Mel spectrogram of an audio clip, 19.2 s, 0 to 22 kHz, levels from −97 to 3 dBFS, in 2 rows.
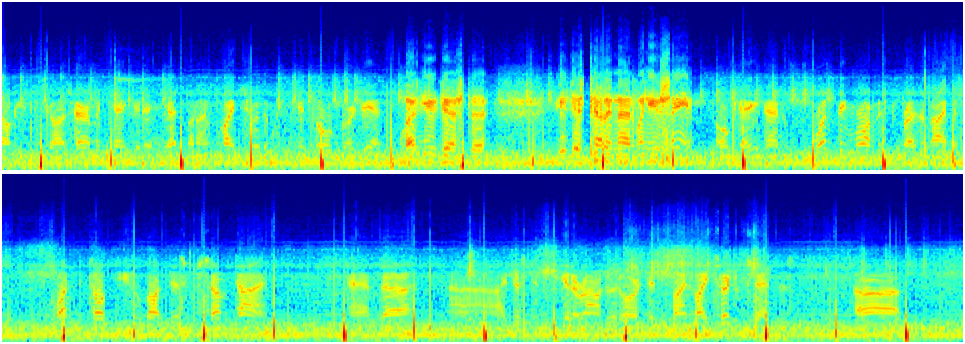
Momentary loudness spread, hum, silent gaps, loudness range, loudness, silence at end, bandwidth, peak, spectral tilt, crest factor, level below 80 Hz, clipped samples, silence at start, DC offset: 14 LU; none; none; 6 LU; -21 LUFS; 0 s; 7.6 kHz; 0 dBFS; -7.5 dB/octave; 20 dB; -32 dBFS; under 0.1%; 0 s; under 0.1%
